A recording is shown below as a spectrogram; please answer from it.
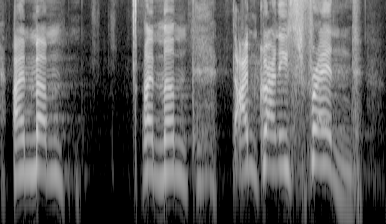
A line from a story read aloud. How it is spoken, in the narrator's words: spluttered Ben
